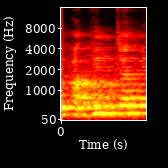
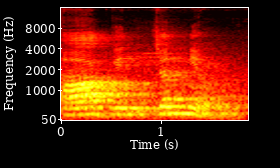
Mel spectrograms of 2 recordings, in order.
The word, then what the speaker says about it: आकिंचन्य: कोई इसको अकिंचन लिखेगा, कोई आकिंचन लिखेगा, कोई अकिंचन्य लिखेगा, लेकिन वो सब अशुद्ध है। शुद्ध है आकिंचन्य। किताबों में भी कहीं कहीं गलत लिखा हुआ छपा हुआ मिल जाएगा, लेकिन शुद्ध नाम है आकिंचन्य।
